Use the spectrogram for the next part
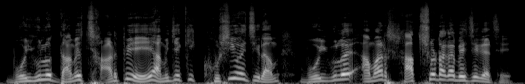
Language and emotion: Bengali, happy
